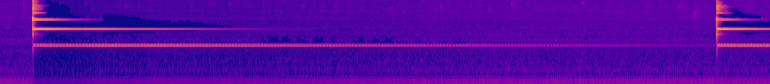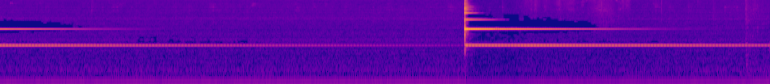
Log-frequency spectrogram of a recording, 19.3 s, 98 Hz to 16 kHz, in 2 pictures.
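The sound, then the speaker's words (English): A bell is struck three times at slow, even intervals, each ring clear and resonant, then fading gradually into a long sustained tone before the next strike. No voices are heard. “So I'm going to ring this bell 3 times”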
